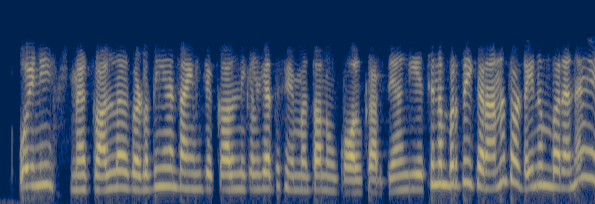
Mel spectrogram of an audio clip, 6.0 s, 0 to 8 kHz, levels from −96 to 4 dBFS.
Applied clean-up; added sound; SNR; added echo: neural mask model Resemble Enhance denoiser.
